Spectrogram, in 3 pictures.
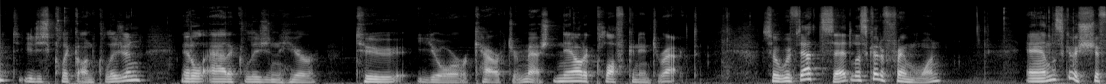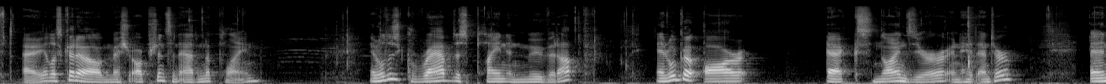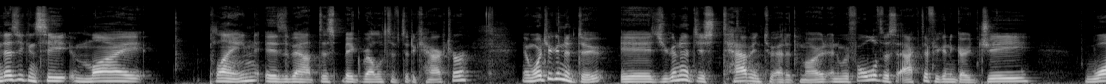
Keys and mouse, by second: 0.5 click, 8.7 click, 10.4 shift+middle click, 11.2 shift+a, 14.5-14.8 shift+middle drag, 15.6-16.8 drag, 17.0 shift+middle drag, 18.1 r, 21.8 r, 22.0-23.9 middle drag, 24.9-27.7 middle drag, 29.4 Tab, 30.0-31.4 middle drag, 31.8 g.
